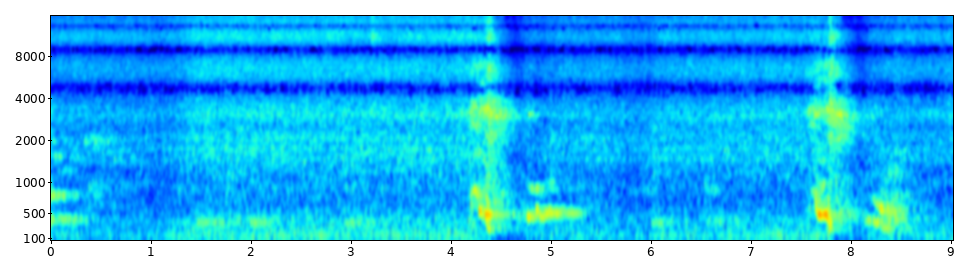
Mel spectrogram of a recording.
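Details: Two sudden sneezes about three seconds apart, each with a short voiced tail, over room hiss; recorded in the shower right after starting a new soap, suspected soap sensitivity triggering a fit of about 30 sneezes; sneezing.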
